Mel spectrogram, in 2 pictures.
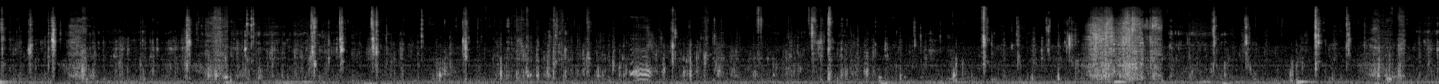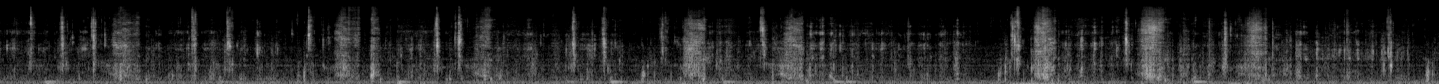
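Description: Close-miked eating sounds of a man chewing boiled dumplings: wet mouth clicks and smacks in irregular bursts, with chopsticks tapping the bowl, over a steady low hum. About eleven seconds in there is a louder rush of noise lasting under a second.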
